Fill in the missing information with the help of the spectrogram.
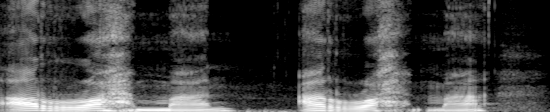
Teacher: Ya, alasannya ada huruf hak mati. Jadi huruf hak itu dibaca jelas karena huruf hak termasuk hurufnya idhar. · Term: idhar halqi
